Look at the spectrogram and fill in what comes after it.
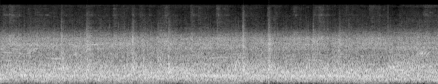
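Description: Kalka–Shimla narrow-gauge toy train running, a loud steady rattle of the coach with wheels clattering over the rails, heard from inside the coach as it passes through a tunnel.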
